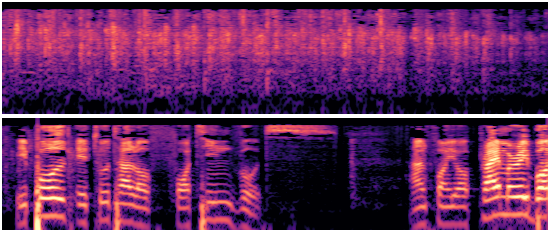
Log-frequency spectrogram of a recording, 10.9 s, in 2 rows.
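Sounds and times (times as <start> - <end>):
audience applause: 0.0 - 5.6
speech: 5.6 - 8.4, 9.6 - 10.9.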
